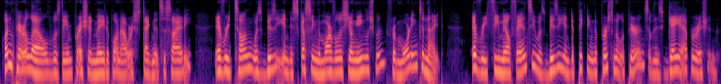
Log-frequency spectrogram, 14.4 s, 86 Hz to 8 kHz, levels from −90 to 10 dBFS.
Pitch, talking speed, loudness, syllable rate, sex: 170 Hz, 155 wpm, -20 LUFS, 5.6 syllables/s, male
